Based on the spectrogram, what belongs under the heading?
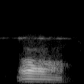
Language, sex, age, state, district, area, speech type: Manipuri, male, 60+, Manipur, Kangpokpi, urban, conversation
